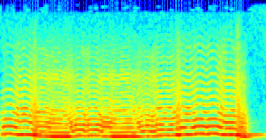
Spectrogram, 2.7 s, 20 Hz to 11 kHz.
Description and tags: Nebulous horn chant on gourdophone
Recorded as 22khz
gourd, handmade, invented-instrument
